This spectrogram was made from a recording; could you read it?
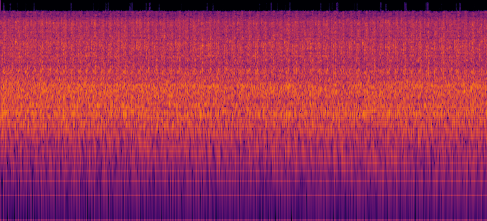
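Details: Sears Craftsman, Kohler Commander engine, after no-spark repair, clutch wire fixed, new fuel and new spark plugs: keeps chattering along at a fast, steady clip with a bright buzzy edge; starts and holds running fine.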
